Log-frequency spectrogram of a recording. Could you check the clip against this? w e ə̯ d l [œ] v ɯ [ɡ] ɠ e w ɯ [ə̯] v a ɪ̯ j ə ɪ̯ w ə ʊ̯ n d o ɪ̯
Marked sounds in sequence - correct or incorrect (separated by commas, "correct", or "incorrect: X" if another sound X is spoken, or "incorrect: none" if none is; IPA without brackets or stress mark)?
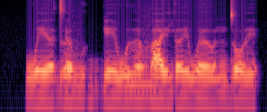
incorrect: ə, correct, correct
